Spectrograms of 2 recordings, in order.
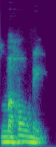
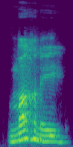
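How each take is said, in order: First: The name is said the North American way. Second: The name is said the modern Irish way. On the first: This keeps an older pronunciation closer to the original Irish. The speaker calls it right. "In North America, it's pronounced Mahoney" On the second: This is the usual pronunciation in Ireland today. The speaker calls it wrong. "this is the way the surname is pronounced in Ireland now"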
